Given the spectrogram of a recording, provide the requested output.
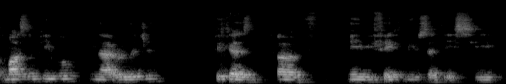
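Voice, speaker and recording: A teenage boy from Azerbaijan, a high school student who answers hesitantly with many uhs. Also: level tone, moderate pace, roomy sound, recorded from a distance, rough recording.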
